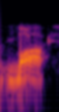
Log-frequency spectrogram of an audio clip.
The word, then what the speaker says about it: Vaux: products and the 97 ideas sort of for box as you pronounce correctly by the way nice our first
